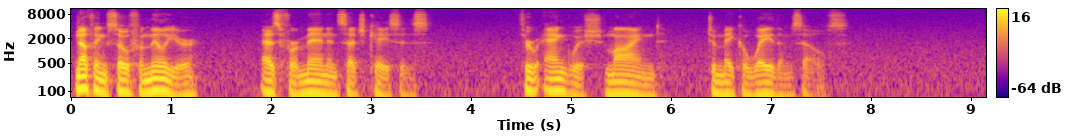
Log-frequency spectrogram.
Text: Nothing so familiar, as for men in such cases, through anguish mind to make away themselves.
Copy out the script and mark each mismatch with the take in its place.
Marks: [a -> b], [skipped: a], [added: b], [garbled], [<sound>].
Nothing so familiar, as for men in such cases, through anguish mind to make away themselves.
